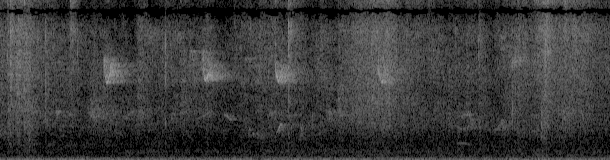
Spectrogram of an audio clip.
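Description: Four short, high bird chirps about a second apart over a steady low outdoor rumble.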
